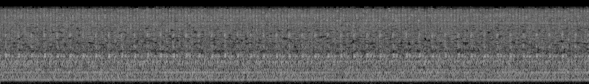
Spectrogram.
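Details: Cold engine knock on 2013 Skoda Roomster with CFNA engine; cold idle carries a faint steady light tapping about four per second over an even hum; source not pinned down.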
